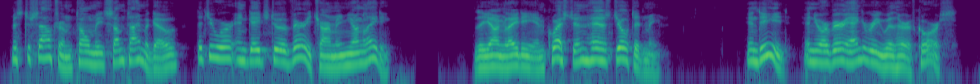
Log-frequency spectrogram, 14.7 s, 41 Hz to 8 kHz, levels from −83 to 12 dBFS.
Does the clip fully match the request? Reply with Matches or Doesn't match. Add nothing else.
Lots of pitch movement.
Matches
